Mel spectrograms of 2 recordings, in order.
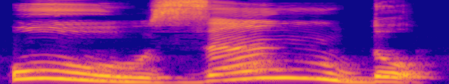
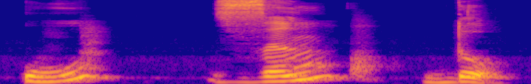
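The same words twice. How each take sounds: First: "Usando" drawn out in one slow run, buzzing z; stretched word. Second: "Usando" in three separate pieces, u, zan, do; split into syllables. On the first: Teacher shows pupils a different S, "Usando" very slowly stretched. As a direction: stretch each sound of "Usando" without breaking it. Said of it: "Olha que diferente". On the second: Teacher isolating the second syllable for pupils, "Usando" broken by pauses. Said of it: "Como que ficou a segunda sílaba?". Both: Shown as a demonstration.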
